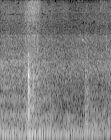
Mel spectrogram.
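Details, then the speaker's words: Nissan Sunny diesel engine, towed in, seized: crank turned by hand gives dull clunks a second apart, binding at one spot, scoring seen inside; suspected broken connecting rod bearing. "घुमा घुमा क्या की sound आ रहा भाई ऐसा लग रहा है कनेक्टिंग का बेरिंग साद फूट गया है"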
